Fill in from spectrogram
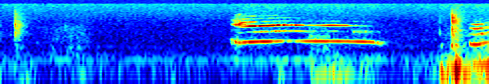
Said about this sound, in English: Alexa, what does a cat sound like?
